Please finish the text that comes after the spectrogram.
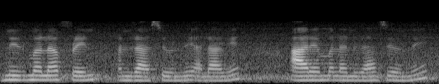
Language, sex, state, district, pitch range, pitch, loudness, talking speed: Telugu, female, Telangana, Mahabubabad, 190-210 Hz, 195 Hz, -21 LUFS, 125 wpm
